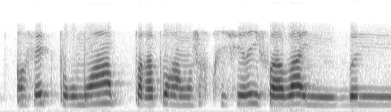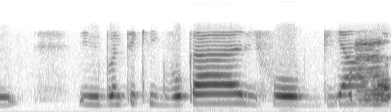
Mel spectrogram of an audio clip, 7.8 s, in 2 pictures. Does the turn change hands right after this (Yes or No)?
No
